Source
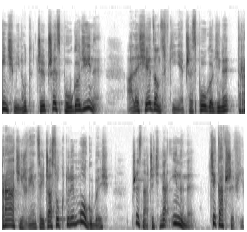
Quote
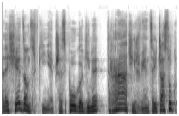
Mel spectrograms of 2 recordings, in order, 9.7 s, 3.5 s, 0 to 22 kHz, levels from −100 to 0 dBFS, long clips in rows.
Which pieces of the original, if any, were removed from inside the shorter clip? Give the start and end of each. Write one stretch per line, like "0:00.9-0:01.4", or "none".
none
